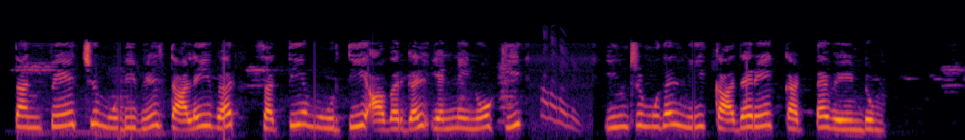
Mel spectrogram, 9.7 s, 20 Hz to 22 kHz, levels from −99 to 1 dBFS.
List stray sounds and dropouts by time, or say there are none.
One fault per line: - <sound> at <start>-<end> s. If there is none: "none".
- chirp at 5.4-5.8 s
